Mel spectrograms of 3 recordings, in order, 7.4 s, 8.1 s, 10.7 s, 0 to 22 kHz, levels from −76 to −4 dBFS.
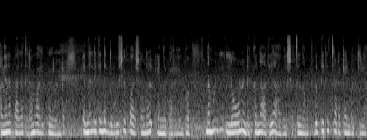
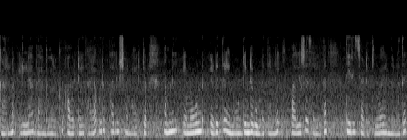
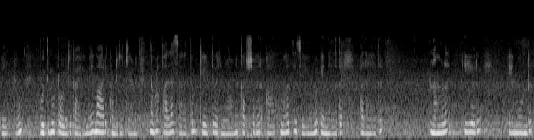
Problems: constant background noise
